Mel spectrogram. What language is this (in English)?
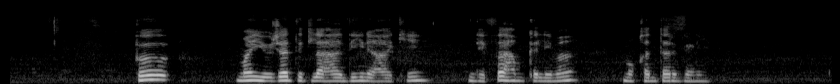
Pashto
